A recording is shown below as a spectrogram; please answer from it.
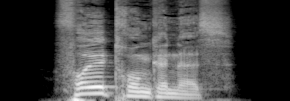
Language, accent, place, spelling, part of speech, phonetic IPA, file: German, Germany, Berlin, volltrunkenes, adjective, [ˈfɔlˌtʁʊŋkənəs], De-volltrunkenes.ogg
- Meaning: strong/mixed nominative/accusative neuter singular of volltrunken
